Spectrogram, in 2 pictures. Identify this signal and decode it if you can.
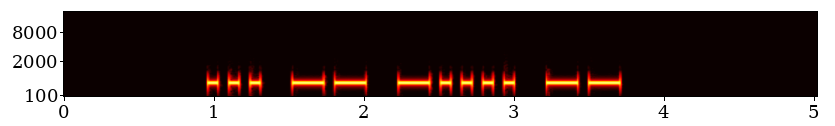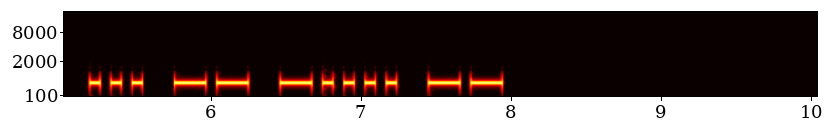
Morse code, heard as a keyed tone, about 17 wpm, 700 Hz. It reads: SM6M SM6M
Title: DXCC-100 Call Signs - 4 Characters - Repeated 2x - 17wpm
